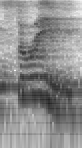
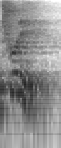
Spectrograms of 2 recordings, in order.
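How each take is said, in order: First: The word begins with a 'th' sound. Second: The word begins with a plain 't' sound. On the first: "instead of saying three" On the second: "a lot of Jamaicans don't pronounce their H's"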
